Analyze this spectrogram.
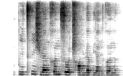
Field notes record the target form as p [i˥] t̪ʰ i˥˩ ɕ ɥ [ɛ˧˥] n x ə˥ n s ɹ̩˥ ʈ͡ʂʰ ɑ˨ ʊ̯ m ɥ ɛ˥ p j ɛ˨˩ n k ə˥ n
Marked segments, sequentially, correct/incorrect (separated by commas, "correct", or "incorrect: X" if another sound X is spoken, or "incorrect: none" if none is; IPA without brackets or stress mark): incorrect: i˧˥, correct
